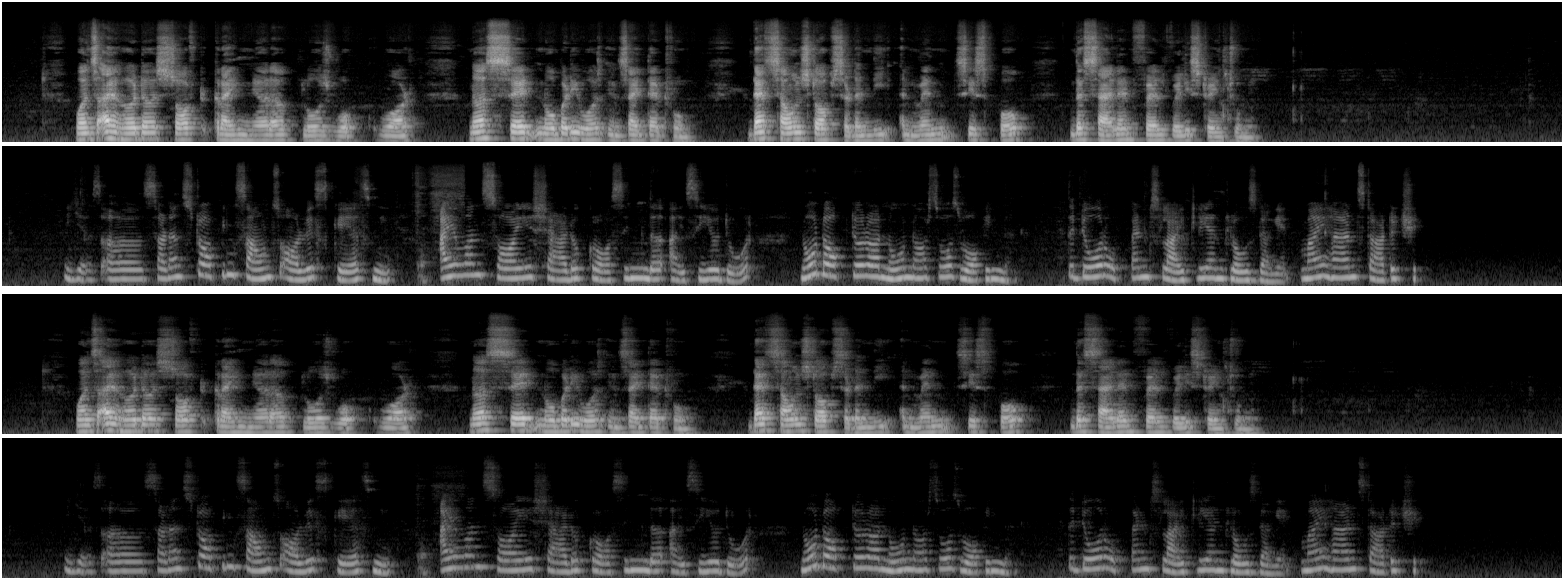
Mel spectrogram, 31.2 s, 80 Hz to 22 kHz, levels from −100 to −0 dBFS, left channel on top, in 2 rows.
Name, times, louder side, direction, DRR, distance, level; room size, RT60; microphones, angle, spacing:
voice 1, 0.7-3.5 3.8-4.1 4.7-6.9 7.5-10.2 10.7-12.6, left 4 dB, 80° left, 0.7 m, -33 dB
voice 2, 16.2-19.5 20.0-23.1 23.6-25.7 26.3-29.7, left 4 dB, 45° left, 0.4 m, -42 dB
9.9 x 5.8 x 3.0 m
head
